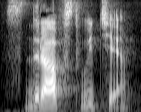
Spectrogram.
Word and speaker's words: здравствуйте: Friendly, привет, привет, привет, and polite, здравствуйте, з, д, р, а, б, с, т, в, е, те.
